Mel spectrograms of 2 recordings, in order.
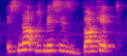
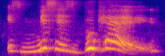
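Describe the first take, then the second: First: "Bucket" said BUK-it, pitched higher; correcting "Bucket". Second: "Bouquet" drawn out as boo-KAY, high and loud; genteel "Bouquet". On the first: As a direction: primly reject "Bucket" as BUK-it. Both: Acted. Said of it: "she pronounced it".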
